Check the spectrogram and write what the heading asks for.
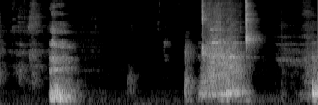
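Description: A man coughing and clearing his throat: a short sharp burst about a second in, then a longer, rougher one a couple of seconds later.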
